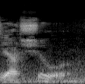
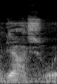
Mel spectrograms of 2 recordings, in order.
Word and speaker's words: Yeshua: I pronounced that wrong, didn't I? is Yesua, not Yosua.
